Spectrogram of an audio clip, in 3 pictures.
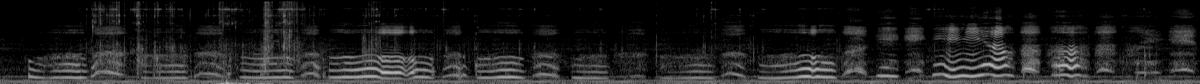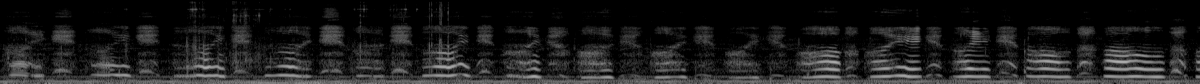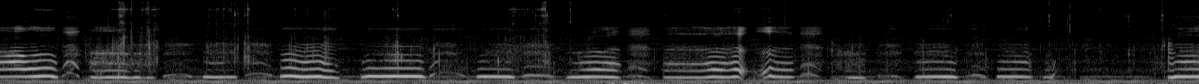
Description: バイブ放置; イクたびにわけて

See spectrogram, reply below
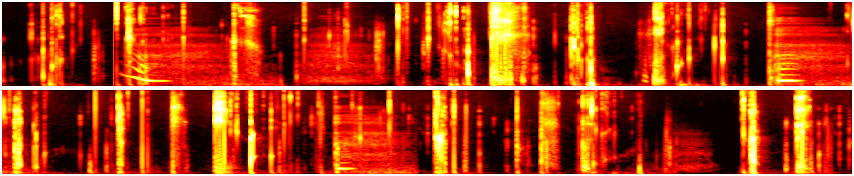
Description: ちゅぷっちゅぷっ, ASMR

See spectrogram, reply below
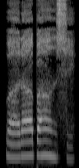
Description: わら半紙, ASMR, バイノーラル右

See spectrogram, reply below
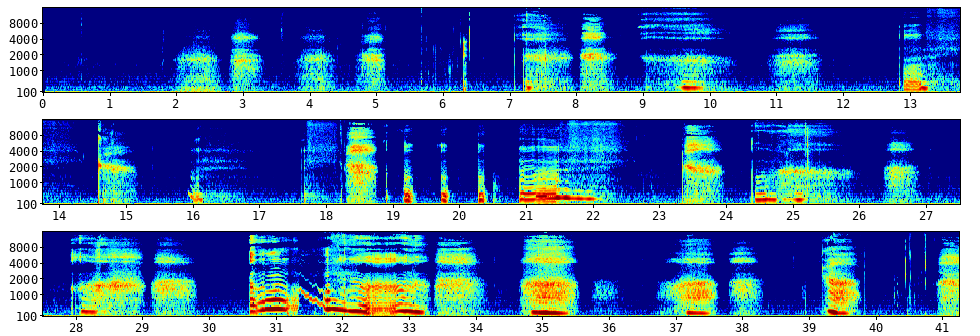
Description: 桜喘ぎ声 セリフなし

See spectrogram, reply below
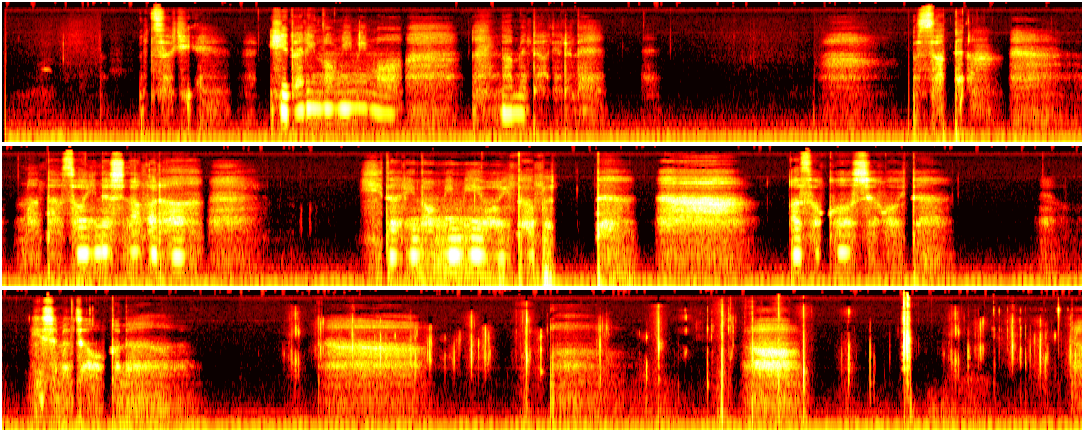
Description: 吐息たっぷりの耳舐め 手コキ 左耳

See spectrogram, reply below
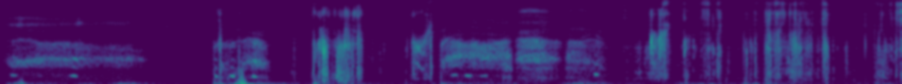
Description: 耳舐め リピートボイス 左耳; 【NTR妻水瀬苺】

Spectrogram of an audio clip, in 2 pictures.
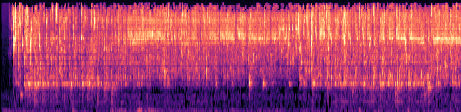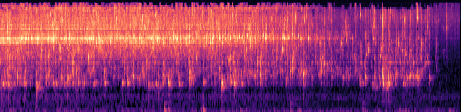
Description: ばちゃばちゃしょしょしょおしっこ

